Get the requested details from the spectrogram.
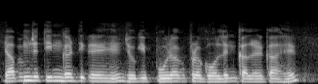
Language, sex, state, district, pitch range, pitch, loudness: Hindi, male, Arunachal Pradesh, Lower Dibang Valley, 140-160 Hz, 145 Hz, -12 LUFS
